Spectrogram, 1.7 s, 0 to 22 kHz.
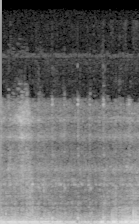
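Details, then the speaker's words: BMW 740iL V8 restarted after stalling for unknown reasons: uneven idle with a brief sag and wobble partway through, sounding about to stall again; rough idle, stumbling. "it sounds like it's gonna try and do it again i don't like that"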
